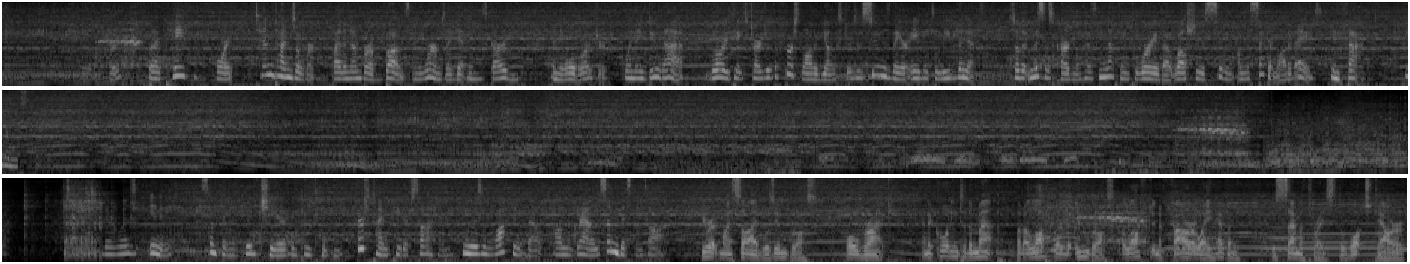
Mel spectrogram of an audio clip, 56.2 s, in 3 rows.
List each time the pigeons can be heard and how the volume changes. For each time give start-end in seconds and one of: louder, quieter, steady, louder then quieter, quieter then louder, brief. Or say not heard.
25.1-35.6 louder then quieter.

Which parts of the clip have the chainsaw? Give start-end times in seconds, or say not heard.
0.0-56.1.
